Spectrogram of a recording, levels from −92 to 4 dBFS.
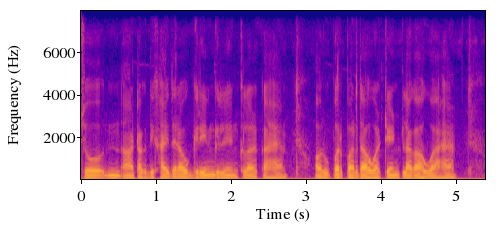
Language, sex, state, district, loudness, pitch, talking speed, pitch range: Hindi, male, Jharkhand, Garhwa, -17 LUFS, 115 Hz, 210 wpm, 110-115 Hz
